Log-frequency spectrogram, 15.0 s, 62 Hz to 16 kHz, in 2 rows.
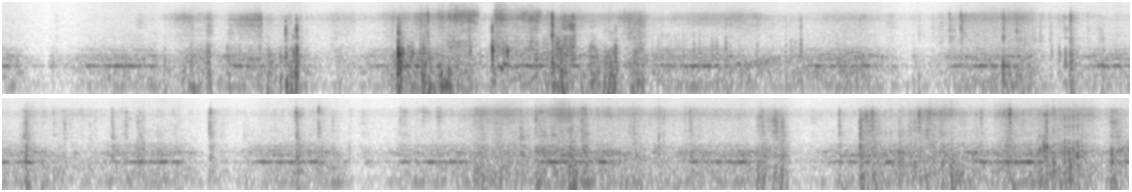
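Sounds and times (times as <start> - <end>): faint pulsing low hum: 0.0 - 15.0
cloth rustling on microphone: 1.1 - 7.0, 10.3 - 15.0.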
